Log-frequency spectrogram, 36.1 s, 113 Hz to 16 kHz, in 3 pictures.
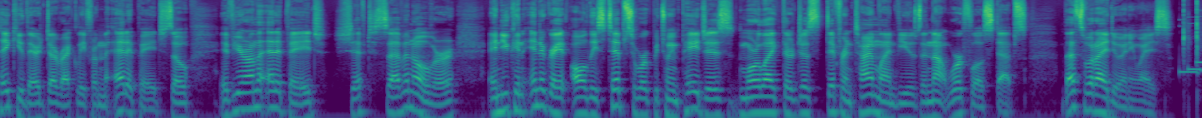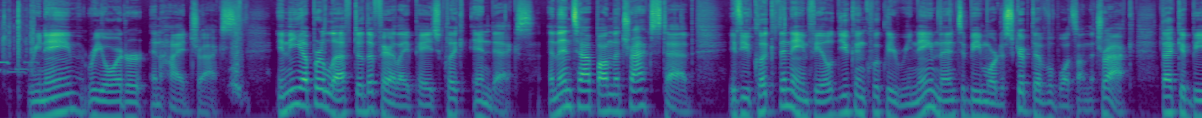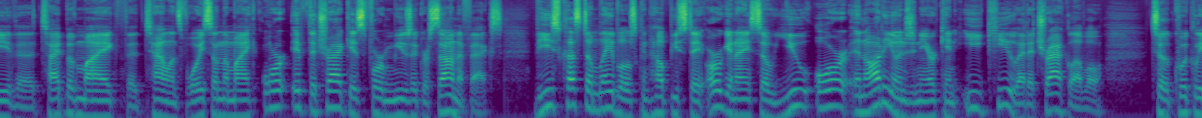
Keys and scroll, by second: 0.0 shift+7, 2.6 shift+4, 4.1 shift+7.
